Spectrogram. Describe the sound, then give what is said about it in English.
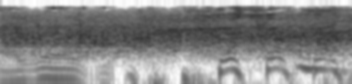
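Crowd applause and cheering go on as a continuous noisy wash beneath a person talking for the entire short stretch. “the crowd is going wild for Kaylee. This is awesome.”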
